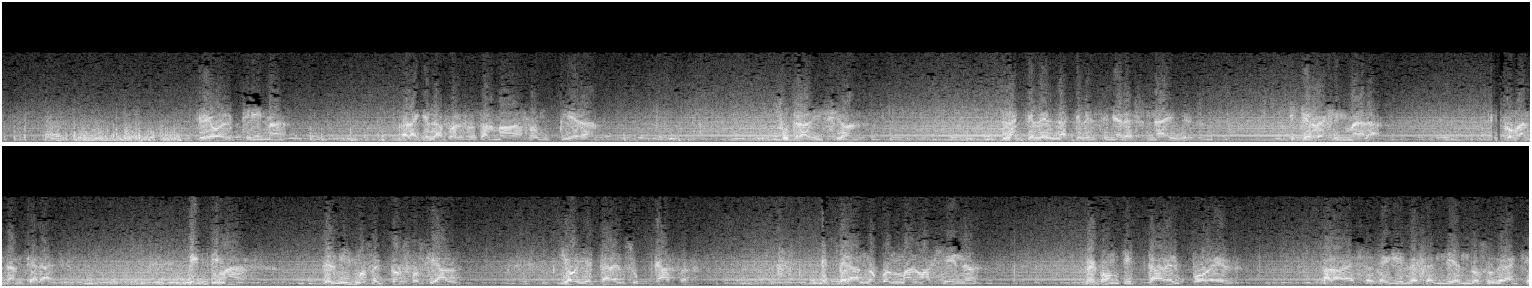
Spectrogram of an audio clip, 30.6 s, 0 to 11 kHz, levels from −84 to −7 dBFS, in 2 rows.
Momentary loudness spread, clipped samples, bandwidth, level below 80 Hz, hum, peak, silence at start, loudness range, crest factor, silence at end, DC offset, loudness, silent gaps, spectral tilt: 10 LU; under 0.1%; 7.4 kHz; -50 dBFS; none; 0 dBFS; 0 s; 2 LU; 16 dB; 0 s; 0.5%; -17 LUFS; none; -6.5 dB/octave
